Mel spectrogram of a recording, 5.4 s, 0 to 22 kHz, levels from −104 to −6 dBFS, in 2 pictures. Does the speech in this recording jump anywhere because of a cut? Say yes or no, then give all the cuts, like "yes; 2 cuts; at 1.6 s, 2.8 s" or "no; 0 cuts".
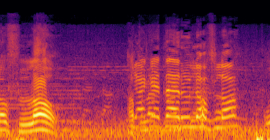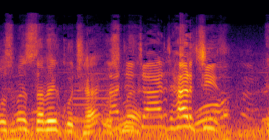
no; 0 cuts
